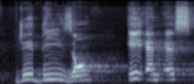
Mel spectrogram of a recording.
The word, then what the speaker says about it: ans: A-N-S is years. And this is pronounced as on.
